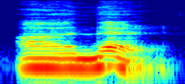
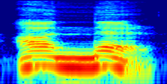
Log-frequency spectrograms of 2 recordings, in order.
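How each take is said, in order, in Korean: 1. 끝에 닫는 자음 'l'이 와요. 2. 끝에 닫는 자음 'l'이 와요.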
